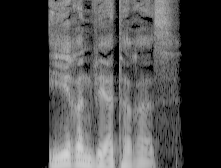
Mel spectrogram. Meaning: strong/mixed nominative/accusative neuter singular comparative degree of ehrenwert
- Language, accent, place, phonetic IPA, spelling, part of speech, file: German, Germany, Berlin, [ˈeːʁənˌveːɐ̯təʁəs], ehrenwerteres, adjective, De-ehrenwerteres.ogg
